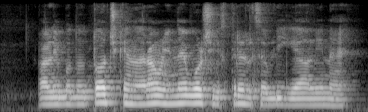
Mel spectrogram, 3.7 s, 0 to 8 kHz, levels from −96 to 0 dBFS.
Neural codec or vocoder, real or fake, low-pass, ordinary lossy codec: none; real; 7.2 kHz; none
